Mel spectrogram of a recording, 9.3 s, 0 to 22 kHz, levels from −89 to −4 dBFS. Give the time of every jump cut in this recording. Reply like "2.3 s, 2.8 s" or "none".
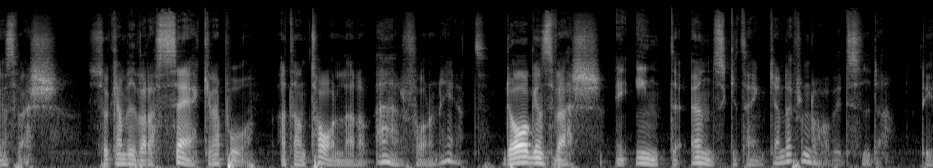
4.9 s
